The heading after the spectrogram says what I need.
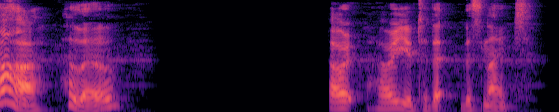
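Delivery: dapper, fancy gentleman character voice. Voicing Octavio greeting a player character who sits down: voicing Octavio. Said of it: "he sits down and he goes".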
